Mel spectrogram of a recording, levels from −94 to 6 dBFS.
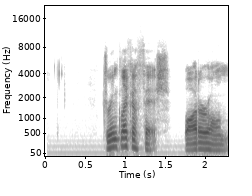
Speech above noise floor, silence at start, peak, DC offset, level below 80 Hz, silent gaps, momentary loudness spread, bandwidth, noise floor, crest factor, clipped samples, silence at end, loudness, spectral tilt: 39 dB; 0.75 s; -14 dBFS; under 0.1%; -66 dBFS; none; 8 LU; 9.6 kHz; -71 dBFS; 20 dB; under 0.1%; 0 s; -33 LUFS; -5 dB/octave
